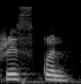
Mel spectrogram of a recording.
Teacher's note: رزقن کے را کے نیچے زیر ہے اس لیے را کو باریک پڑھیں گے۔ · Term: ترقیق را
